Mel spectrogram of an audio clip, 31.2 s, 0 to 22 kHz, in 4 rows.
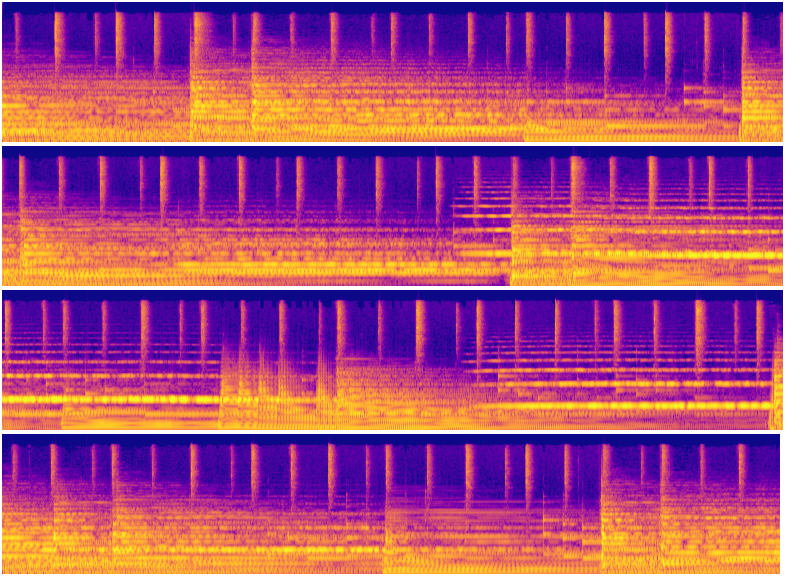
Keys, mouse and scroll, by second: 0.0 ctrl+click, 0.4 middle click, 1.6 g, 2.6 click, 3.2 alt+click, 3.5 middle click, 4.0-5.0 scroll up 3, 4.2 middle click, 6.2 click, 6.6 shift+click, 7.1 shift+click, 8.3 3, 8.9 click, 9.2 shift+click, 9.5 shift+click, 10.8 shift+click, 12.7 shift+click, 13.4 middle click, 15.3 i, 19.8 click, 20.6 i, 22.1 click, 22.3 middle click, 22.8 scroll up 1, 23.0 shift+middle click, 23.3 middle click, 23.8 middle click, 24.5 shift+middle click, 24.8 e, 25.8 click, 25.9 middle click, 26.3-26.9 scroll down 3, 26.6 middle click, 27.3-28.2 scroll up 3, 27.7 middle click, 28.6 KP_3, 29.6 click, 30.6 e.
